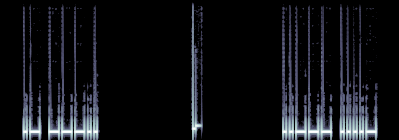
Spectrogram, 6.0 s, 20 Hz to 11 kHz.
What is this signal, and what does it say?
Morse code, heard as a keyed tone, about 25 wpm, 700 Hz. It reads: A8 24
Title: Common Cut Numbers - 2-Digit 25wpm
